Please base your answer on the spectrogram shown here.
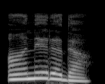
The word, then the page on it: ಆನೆರದ: ānerada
